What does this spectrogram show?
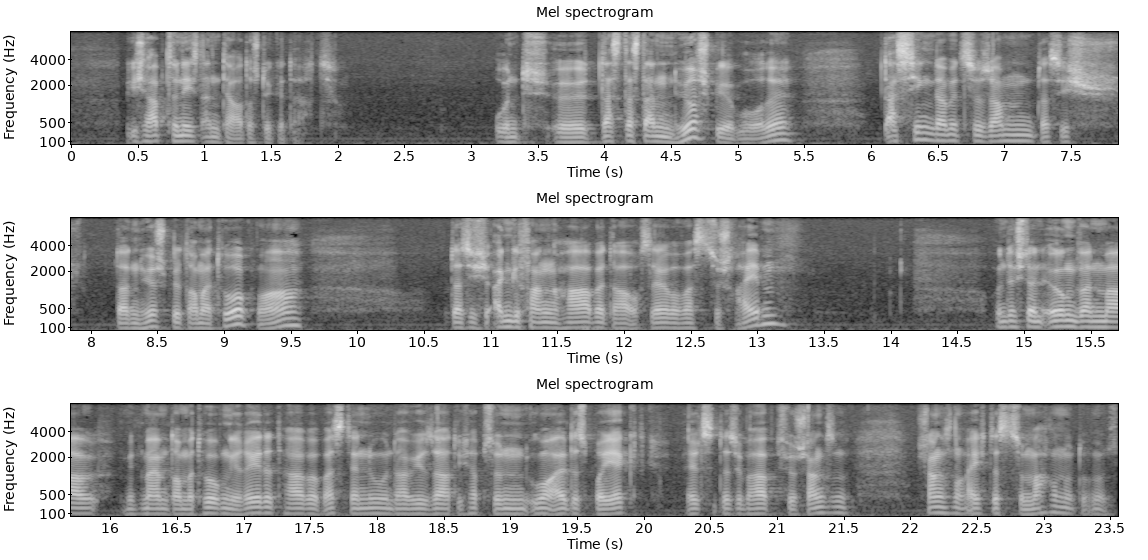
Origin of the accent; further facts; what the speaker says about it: Harz, Germany; Also ich stamme aus dem Südharz im weiteren Sinne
